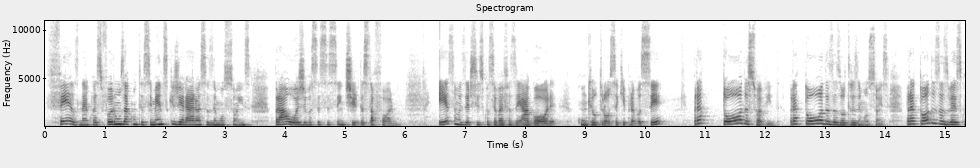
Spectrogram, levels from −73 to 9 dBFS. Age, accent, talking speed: 10-29, Brazilian, 190 wpm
